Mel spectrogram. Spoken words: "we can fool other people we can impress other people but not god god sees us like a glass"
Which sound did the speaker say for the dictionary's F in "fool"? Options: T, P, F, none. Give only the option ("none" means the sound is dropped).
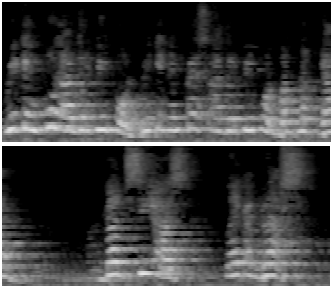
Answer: P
